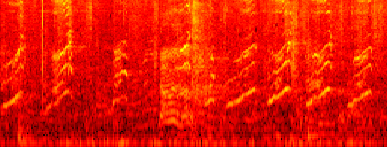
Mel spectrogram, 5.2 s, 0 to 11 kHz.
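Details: Lar gibbons at a zoo, recorded 20 September 2016 around a 71-day-old infant: a run of rising, whooping hoots repeated about once a second, climbing in pitch, over steady crowd chatter and low rumble.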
